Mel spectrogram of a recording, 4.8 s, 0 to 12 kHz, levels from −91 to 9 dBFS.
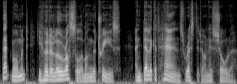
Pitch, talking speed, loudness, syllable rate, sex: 105 Hz, 225 wpm, -19 LUFS, 5.9 syllables/s, male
